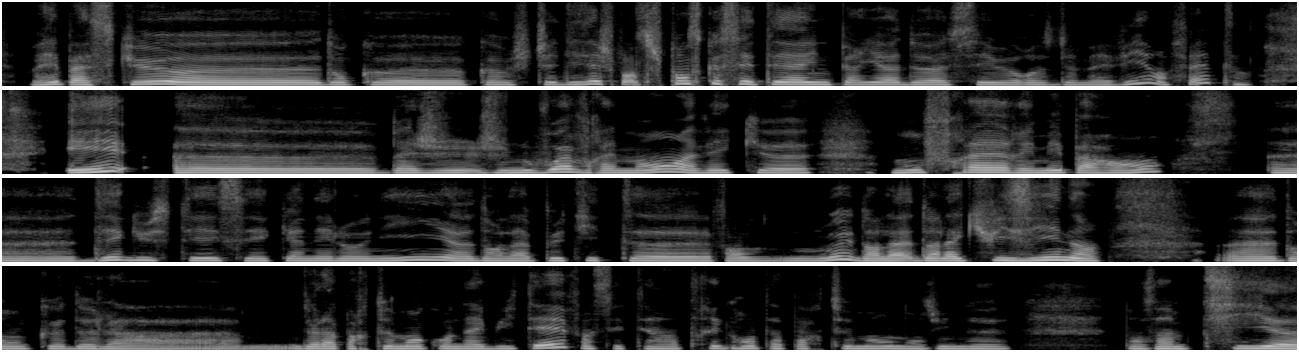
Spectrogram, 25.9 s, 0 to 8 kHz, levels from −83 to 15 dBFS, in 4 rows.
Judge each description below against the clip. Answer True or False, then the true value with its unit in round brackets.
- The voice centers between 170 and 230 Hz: True (185 Hz)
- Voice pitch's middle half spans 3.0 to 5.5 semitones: False (2.5 semitones)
